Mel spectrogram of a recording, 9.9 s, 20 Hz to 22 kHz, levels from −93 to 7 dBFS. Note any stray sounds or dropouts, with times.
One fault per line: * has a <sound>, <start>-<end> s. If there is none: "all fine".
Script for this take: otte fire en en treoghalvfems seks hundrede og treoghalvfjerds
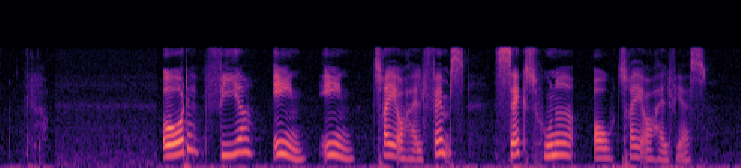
all fine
